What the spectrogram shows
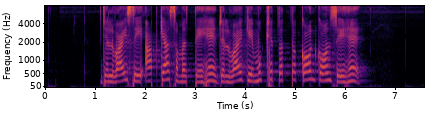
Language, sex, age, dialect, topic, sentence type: Hindi, female, 25-30, Hindustani Malvi Khadi Boli, agriculture, question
